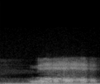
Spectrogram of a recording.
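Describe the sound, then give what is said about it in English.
A man's voice imitates a goat's bleat, one wavering, quavering call lasting about a second, fairly loud over a steady low hum. “Let me tell you, that's one of the finest goats in Crabtree County. I bet you can't make a noise as fine as that. I certainly can.”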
